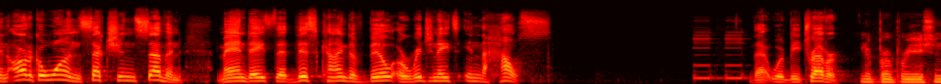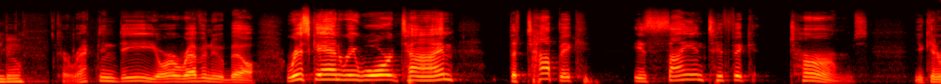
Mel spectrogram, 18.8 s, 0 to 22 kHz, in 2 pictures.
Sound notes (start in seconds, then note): 6.9 buzzer beeps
